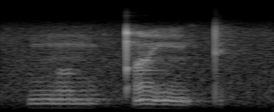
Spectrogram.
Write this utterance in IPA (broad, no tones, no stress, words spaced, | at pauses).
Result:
ŋõŋqʼẽt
